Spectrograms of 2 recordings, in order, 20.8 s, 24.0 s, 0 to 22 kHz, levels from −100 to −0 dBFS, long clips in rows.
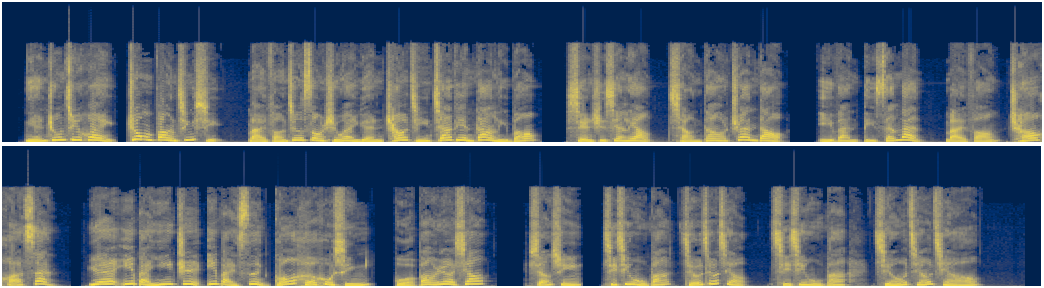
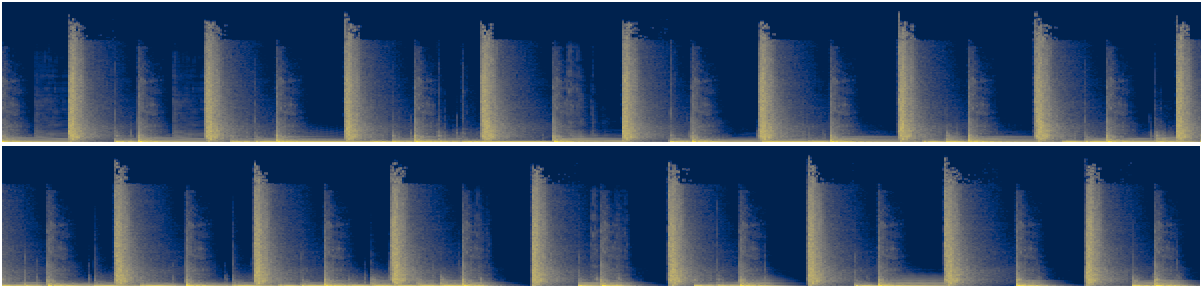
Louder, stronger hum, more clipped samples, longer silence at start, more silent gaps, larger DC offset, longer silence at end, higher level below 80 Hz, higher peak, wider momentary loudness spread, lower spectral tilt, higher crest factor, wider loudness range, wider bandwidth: first, -11 LUFS vs -21 LUFS; neither; neither; first, 0.25 s vs 0 s; first, 1.16-1.23 s, 5.41-5.61 s, 7.88-8.13 s, 11.08-11.17 s, 14.15-14.30 s, 15.34-15.60 s, 16.20-16.37 s vs none; neither; first, 0.65 s vs 0.15 s; second, -38 dBFS vs -24 dBFS; about the same, 0 dBFS vs 0 dBFS; second, 6 LU vs 10 LU; about the same, -3.5 dB/octave vs -4.5 dB/octave; second, 12 dB vs 18 dB; about the same, 2 LU vs 2 LU; second, 16 kHz vs 19 kHz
